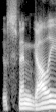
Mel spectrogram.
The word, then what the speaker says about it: Svengahli: and uh and I've listened to uh spend Sven golly is that how you say it yep that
